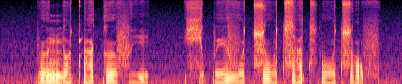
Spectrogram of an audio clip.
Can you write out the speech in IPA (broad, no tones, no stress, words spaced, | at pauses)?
pɵ ɲɔtʼakɵfi | çəpevo t͡so t͡sat͡sʼot͡sɔf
